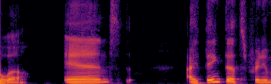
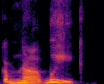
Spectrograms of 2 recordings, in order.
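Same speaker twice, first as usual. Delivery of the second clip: high, whiny voice. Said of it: "rather than him just being whiny and being like".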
